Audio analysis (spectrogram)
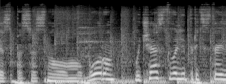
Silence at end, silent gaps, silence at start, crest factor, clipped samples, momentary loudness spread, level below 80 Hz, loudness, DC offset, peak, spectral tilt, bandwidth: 0 s; none; 0 s; 12 dB; under 0.1%; 4 LU; -20 dBFS; -12 LUFS; under 0.1%; 0 dBFS; -5.5 dB/octave; 18.5 kHz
